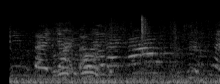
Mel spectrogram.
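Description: Several children talking and calling out over one another in high voices, with a steady low rumble underneath.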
